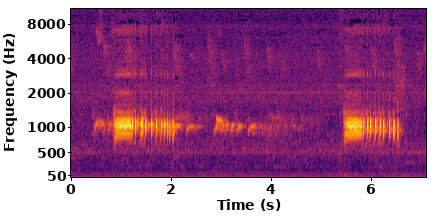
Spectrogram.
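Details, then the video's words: Black cemani zebra dove singing loudly, a lure recording meant to provoke other zebra doves to answer; two bursts of rapid rolling cooing notes about four seconds apart, with softer trailing coos between them. "Pancingan Ampuh perkutut cemani gacor suara besar untuk semua jenis perkutut"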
